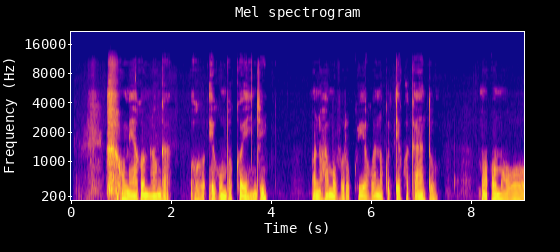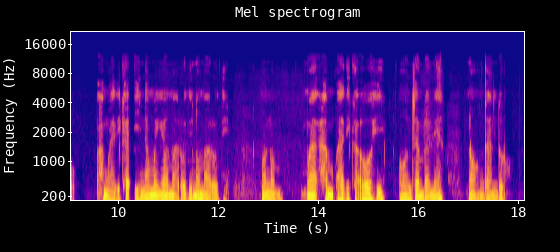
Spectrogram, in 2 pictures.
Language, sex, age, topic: Oshiwambo, male, 25-35, agriculture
